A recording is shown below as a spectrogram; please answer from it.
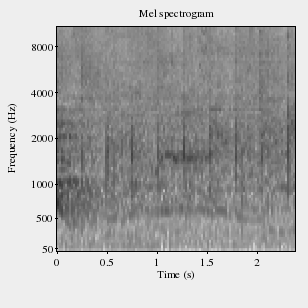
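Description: A spectator's whooping call from the arena stands, then a steady run of short, sharp clicks or claps at about four a second.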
